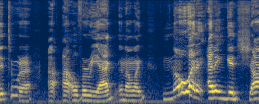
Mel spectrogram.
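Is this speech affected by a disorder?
Yes: cerebral palsy; from birth, wheelchair user.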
